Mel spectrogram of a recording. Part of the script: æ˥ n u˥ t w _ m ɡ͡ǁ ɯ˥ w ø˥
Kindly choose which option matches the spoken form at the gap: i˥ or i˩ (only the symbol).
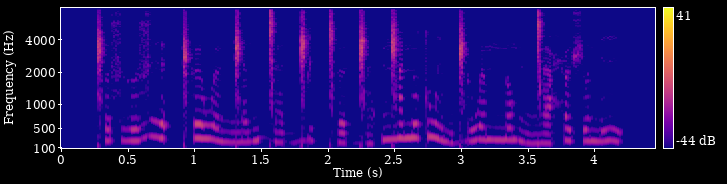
i˩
